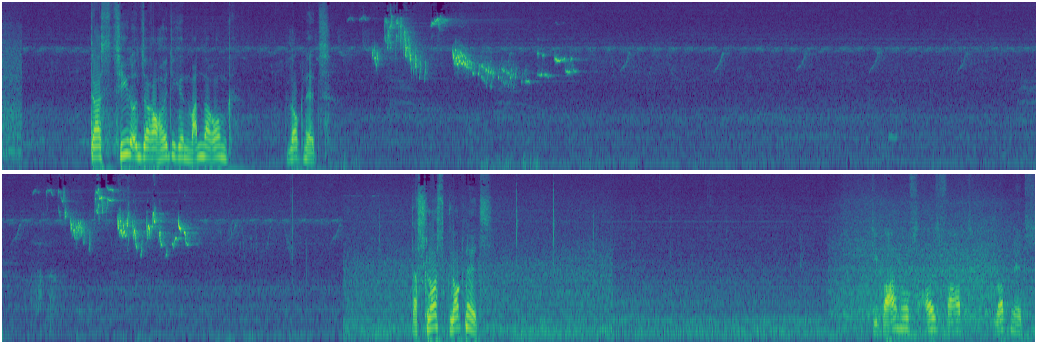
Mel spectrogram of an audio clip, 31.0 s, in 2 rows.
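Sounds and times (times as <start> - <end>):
songbird warbling: 5.1 - 8.8, 15.3 - 21.3.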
